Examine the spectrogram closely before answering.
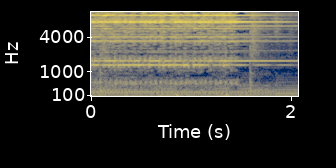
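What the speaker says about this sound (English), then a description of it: "Phone rings and instinct kicks in." A telephone bell rings steadily at 4 a.m. in a parents' living room, a continuous bright trilling that stays loud and unbroken, with no voices.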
